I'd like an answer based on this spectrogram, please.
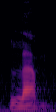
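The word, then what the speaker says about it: ل: লাম লামের উচ্চারণটা এভাবে হবে। লাম লাম মিম।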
